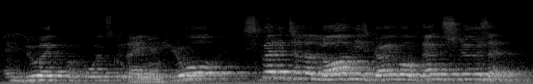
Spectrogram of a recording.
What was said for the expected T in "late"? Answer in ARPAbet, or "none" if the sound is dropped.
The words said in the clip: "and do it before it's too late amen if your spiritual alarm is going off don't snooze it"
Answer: none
